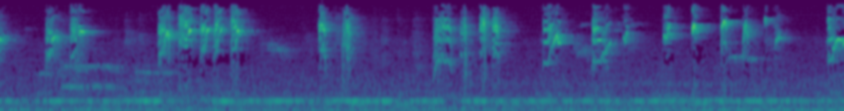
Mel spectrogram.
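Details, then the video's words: Lively konin trotol song from a tutor recording for other songbirds: long strings of rapid, high, rolling chirps and squeaky notes running almost without a break, with a steady low hum. "MASTERAN TERBARU KONIN NEMBAK MEWAH❗❗ KONIN TROTOL GACOR NGEROLL PANJANG"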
